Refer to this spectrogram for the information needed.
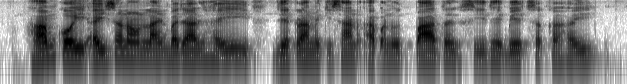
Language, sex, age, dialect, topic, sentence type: Magahi, male, 56-60, Central/Standard, agriculture, statement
